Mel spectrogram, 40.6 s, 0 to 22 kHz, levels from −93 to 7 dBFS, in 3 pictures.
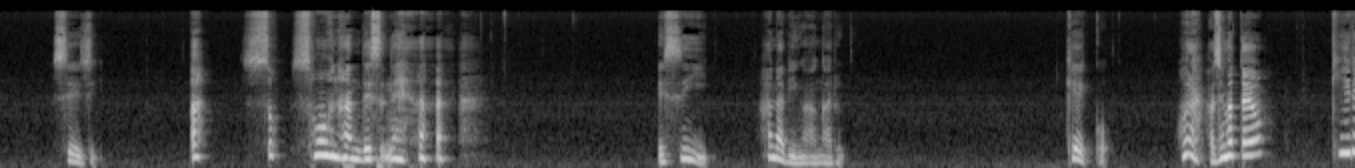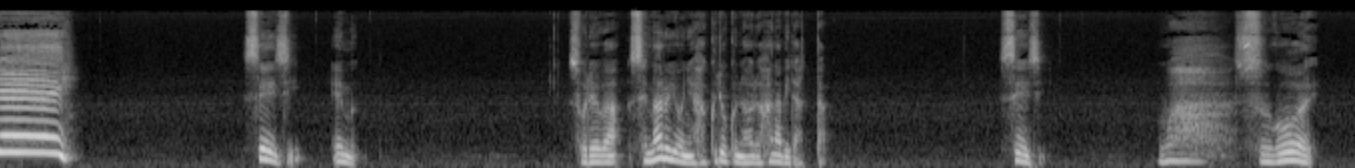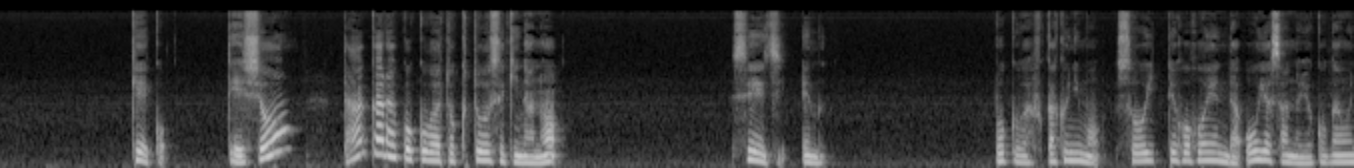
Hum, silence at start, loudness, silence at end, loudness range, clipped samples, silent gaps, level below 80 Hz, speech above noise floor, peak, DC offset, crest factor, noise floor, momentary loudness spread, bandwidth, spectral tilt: none; 0.55 s; -20 LUFS; 0 s; 10 LU; under 0.1%; none; -56 dBFS; 41 dB; 0 dBFS; under 0.1%; 22 dB; -61 dBFS; 19 LU; 16.5 kHz; -4.5 dB/octave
